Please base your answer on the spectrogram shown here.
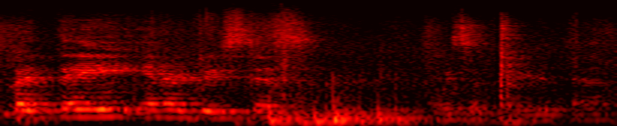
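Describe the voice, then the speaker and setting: A woman's voice: mid-range voice, measured pace. A woman telling an informal, rambling anecdote as a speaker at a memorial gathering. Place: back room at a memorial gathering. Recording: echoey noisy room, far from mic.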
